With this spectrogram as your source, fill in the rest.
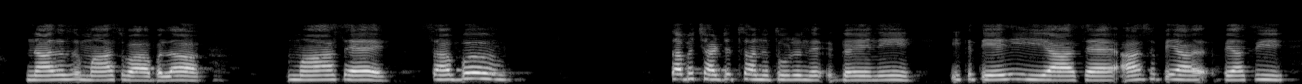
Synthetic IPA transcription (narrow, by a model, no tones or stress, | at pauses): naːlmaːsʋaːbəlaː | maːsɛː | səb | səbt͡ʃʰəɖsanut̪ʊɾɡəeːneː | ɪkt̪eːɾiːaːsɛːəspːpjaːsiː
